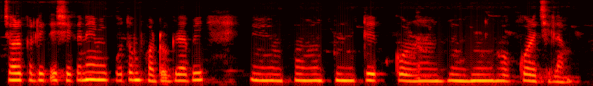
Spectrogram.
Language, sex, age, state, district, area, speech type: Bengali, female, 30-45, West Bengal, Cooch Behar, urban, spontaneous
